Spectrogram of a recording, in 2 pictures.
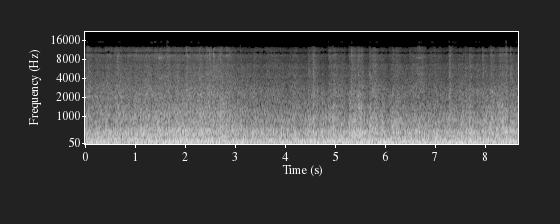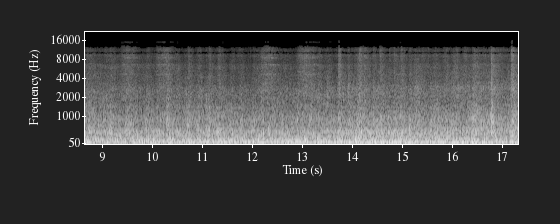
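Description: A work train moving a set of new R211A subway cars past at close range: a steady rumble of steel wheels on rail, with repeated clickety-clack as the wheels cross the rail joints.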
